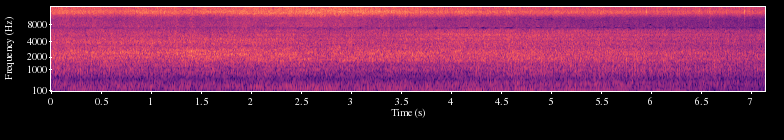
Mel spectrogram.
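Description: Heavy rain pours down steadily onto a road.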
